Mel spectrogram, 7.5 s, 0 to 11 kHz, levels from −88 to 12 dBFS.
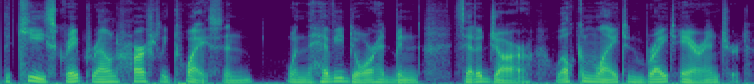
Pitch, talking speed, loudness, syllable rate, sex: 100 Hz, 165 wpm, -19 LUFS, 4.6 syllables/s, male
